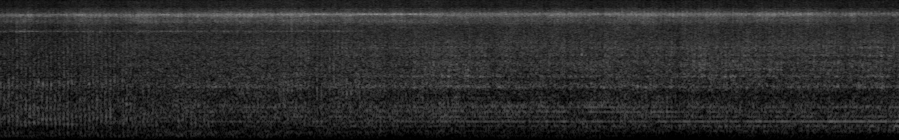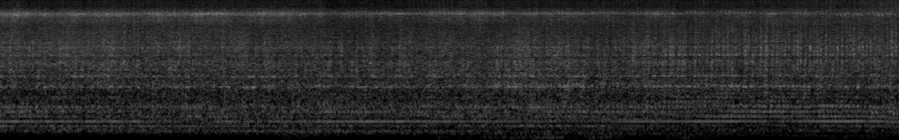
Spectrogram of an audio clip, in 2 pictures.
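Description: Rescue helicopter lifting off and climbing away overhead: a steady turbine whine with a high-pitched tone over the rush of the rotor.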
